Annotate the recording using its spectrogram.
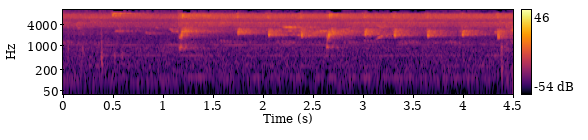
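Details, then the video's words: At Thommankuthu ecotourism centre, Idukki, Kerala, on 9 April 2021, a Malabar giant squirrel gives sharp, repeated alarm notes, about two or three a second, signalling people entering the riverside forest trail. A steady high buzz of crickets runs underneath. "Malabar Giant Squirrel is signaling about our entry to the forest."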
